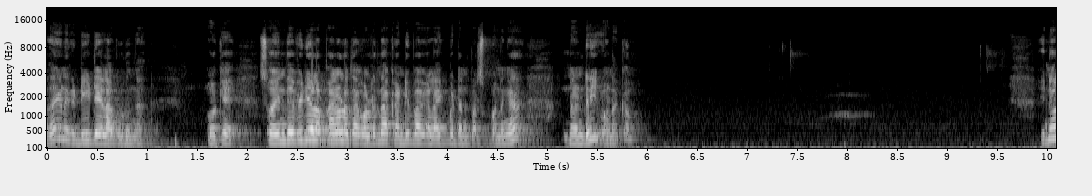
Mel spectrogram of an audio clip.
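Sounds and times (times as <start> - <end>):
computer mouse clicking: 7.2 - 8.2, 9.3 - 9.6.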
